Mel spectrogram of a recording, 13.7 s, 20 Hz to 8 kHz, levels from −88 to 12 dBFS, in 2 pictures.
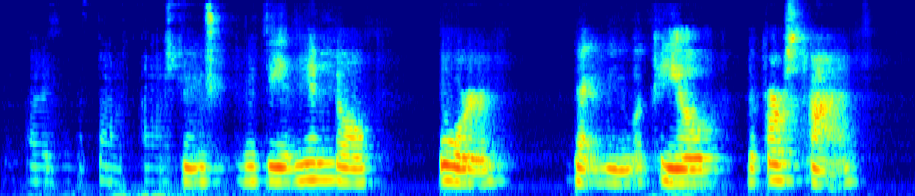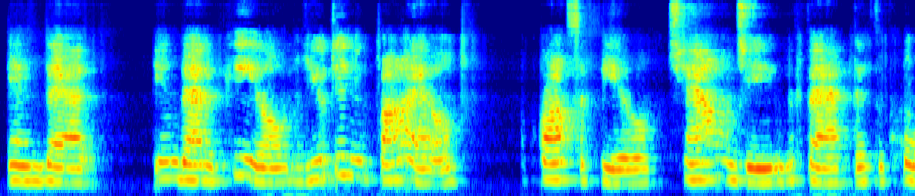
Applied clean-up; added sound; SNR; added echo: neural mask model DeepFilterNet 3.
